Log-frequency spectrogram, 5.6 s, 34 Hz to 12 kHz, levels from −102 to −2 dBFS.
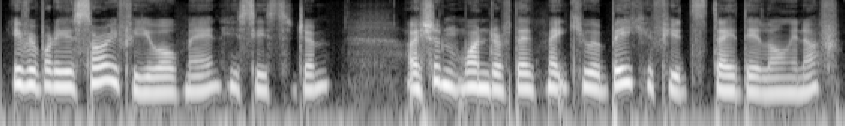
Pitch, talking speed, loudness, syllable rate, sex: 200 Hz, 275 wpm, -17 LUFS, 6.9 syllables/s, female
